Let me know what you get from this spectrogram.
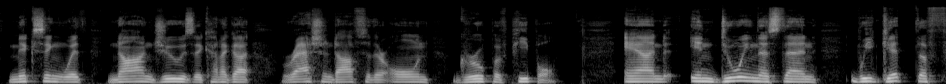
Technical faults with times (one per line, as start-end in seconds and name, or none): none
